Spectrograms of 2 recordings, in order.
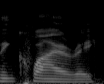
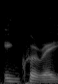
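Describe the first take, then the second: First: It is said with the British pronunciation. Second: It is said with the American pronunciation. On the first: "In in the U K, we tend to say" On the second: "in America, I have heard people say inquiry"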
